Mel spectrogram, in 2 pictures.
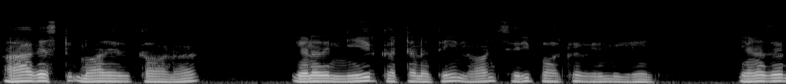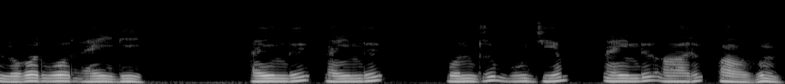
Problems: none marked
